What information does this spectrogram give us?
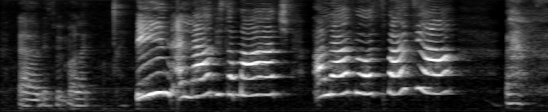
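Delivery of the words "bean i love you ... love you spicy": very high, very slow put-on voice, every word stretched. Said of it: "Which is [name] voice".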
